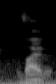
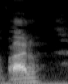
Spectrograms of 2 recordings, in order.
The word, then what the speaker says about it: Vidal: Is that how you pronounce that right? Vital. Yeah. Vital. All right. I had a homie named Vidal.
